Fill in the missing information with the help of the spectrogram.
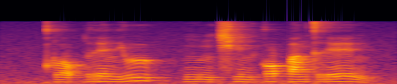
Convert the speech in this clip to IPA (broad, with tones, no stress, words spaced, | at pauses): kʰlɔ˨˩ʔpre˧njɯː˥˩p̚ | ŋɯ˧ŋ t͡ɕʰi˧n kɔ˥˩ʔpa˥˩ŋ treː˥˩ŋ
